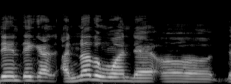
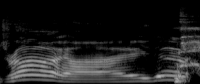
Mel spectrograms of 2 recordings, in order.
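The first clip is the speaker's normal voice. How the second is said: put-on slow drawling voice, lazy, dragged-out words; 6 dB quieter than usual. Imitating a lecture teacher who sounded like a commercial guy: imitating slow dragged-out speech. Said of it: "dragging his words out real slow".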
